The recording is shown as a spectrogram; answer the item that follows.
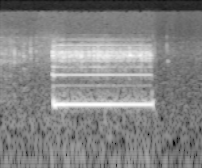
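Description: One ringback tone sounds on an outgoing telephone call: a single steady electronic buzz lasting about a second, with quiet line noise before and after.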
